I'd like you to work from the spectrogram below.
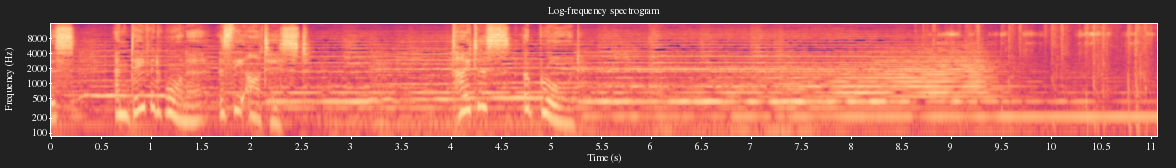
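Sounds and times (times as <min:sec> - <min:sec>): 
speech: 0:00.0 - 0:02.6, 0:04.0 - 0:05.4
droning musical backdrop with sustained tones: 0:00.0 - 0:11.0
horse hooves clip-clopping in a gallop: 0:08.6 - 0:11.0.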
